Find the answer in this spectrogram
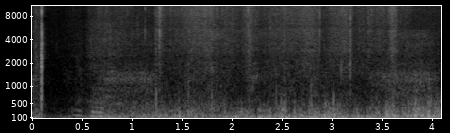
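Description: A sharp snip of hand pruning shears cutting a sweet cherry branch at the very start, then steady wind rumble on the microphone with a few faint clicks and rustles among the branches.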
